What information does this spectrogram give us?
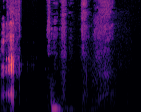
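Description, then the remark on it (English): A puppy named Clover snorts and snuffles through her nose in a few short bursts: a sharp sniff, then a low grunting snort, followed by softer breathy snuffles. “That I heard. Just her big fat nose.”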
